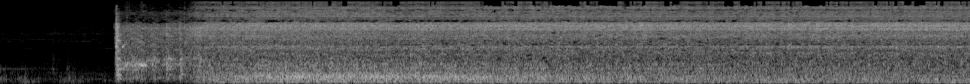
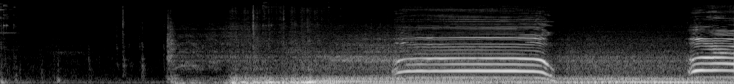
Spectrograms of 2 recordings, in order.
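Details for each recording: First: 2000 Chevrolet Silverado that had been hesitating and overheated, started right after a badly worn failed spark plug was replaced. It catches after a short crank, then settles into a slightly uneven, hissy idle; the cause is not confirmed. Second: 2000 Chevrolet Silverado, wife's truck that had been hesitating and overheated, after spark plug and thermostat change: quick crank, catches first try and settles to steady idle with rising and falling belt whine; starts cleanly.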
